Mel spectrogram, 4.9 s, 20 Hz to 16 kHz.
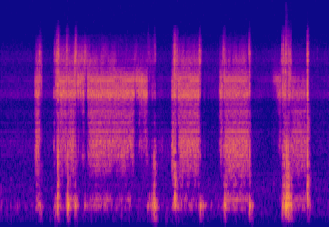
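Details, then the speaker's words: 1968 Ford Mustang Philco AM/FM radio (D3AA) on the bench, powered up for the first time after parts were reconnected, no antenna yet: choppy bursts of station sound and hiss; reception working. "that's the antenna well that sounds like a radio let me put a little piece of wire for an antenna on it and let's tune this guy"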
